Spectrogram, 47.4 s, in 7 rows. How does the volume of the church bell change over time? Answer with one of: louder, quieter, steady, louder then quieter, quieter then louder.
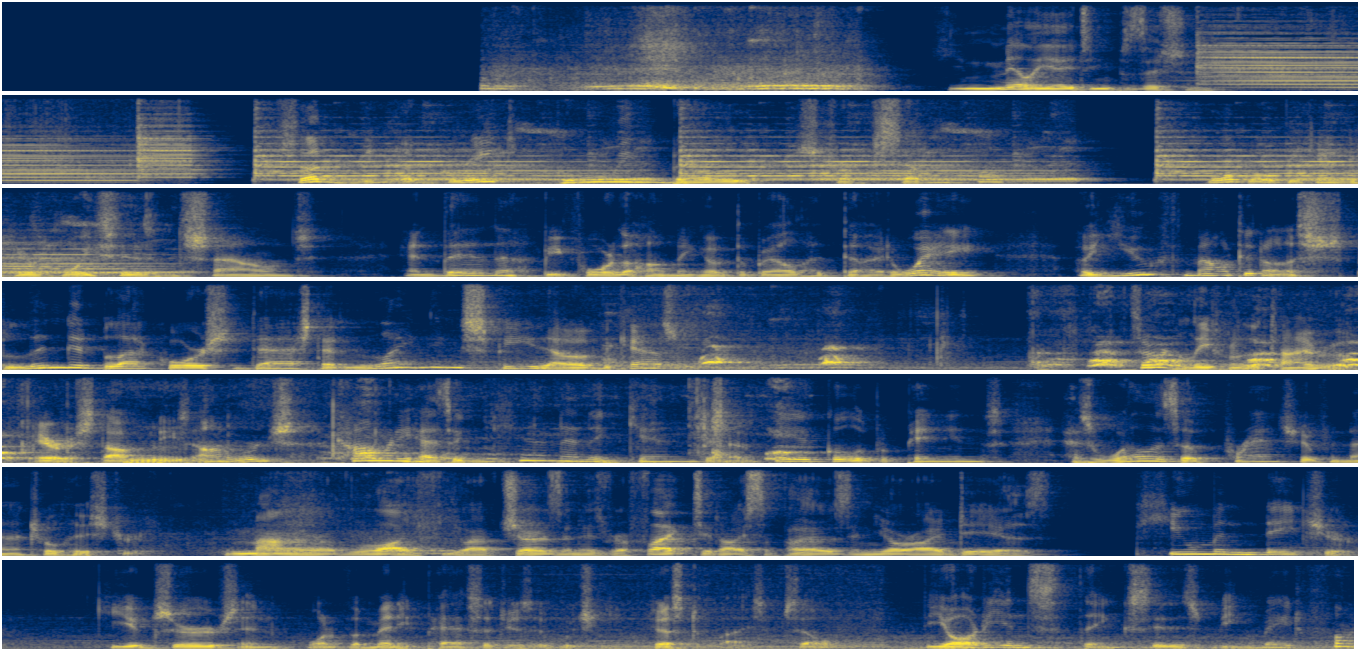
steady.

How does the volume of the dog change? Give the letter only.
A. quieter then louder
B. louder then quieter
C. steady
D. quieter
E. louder
D.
